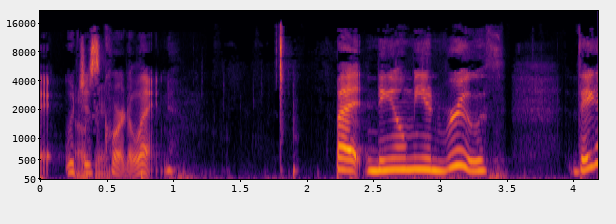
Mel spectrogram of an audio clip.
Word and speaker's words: Coeur d'Alene: The way she described it was how I just said it, which is Coeur d'Alene.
